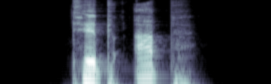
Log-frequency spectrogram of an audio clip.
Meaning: 1. singular imperative of abtippen 2. first-person singular present of abtippen
- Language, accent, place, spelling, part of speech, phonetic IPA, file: German, Germany, Berlin, tipp ab, verb, [ˌtɪp ˈap], De-tipp ab.ogg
